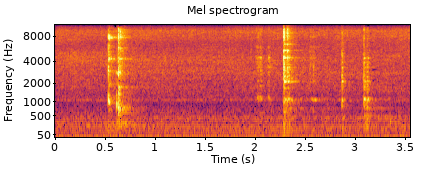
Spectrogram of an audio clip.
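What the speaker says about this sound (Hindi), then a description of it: "अब इसको थोड़ा हम अच्छे से भून लेंगे, टमाटर भी गल जाएगा" Tomatoes with salt sautéing in a pan for black masoor dal: a few scattered spoon scrapes and stirs with light sizzling underneath, quiet overall.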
